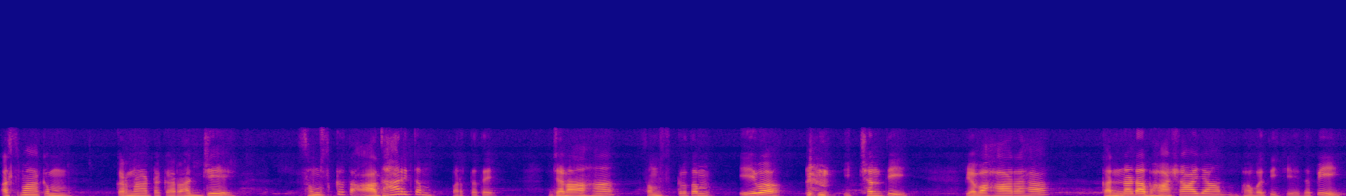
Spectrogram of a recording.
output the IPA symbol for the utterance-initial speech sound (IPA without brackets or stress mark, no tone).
ɐ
